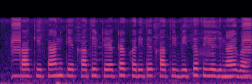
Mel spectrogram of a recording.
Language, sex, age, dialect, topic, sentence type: Bhojpuri, female, 18-24, Northern, agriculture, statement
